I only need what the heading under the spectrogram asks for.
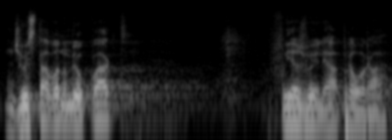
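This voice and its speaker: A man's voice: mid-range voice, steady tone, normal speed, creaky, a little mellow. A man with a Brazilian Portuguese accent preaching a fervent, dramatic sermon as a pastor in a church. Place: church sanctuary. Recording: reverberant church hall.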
